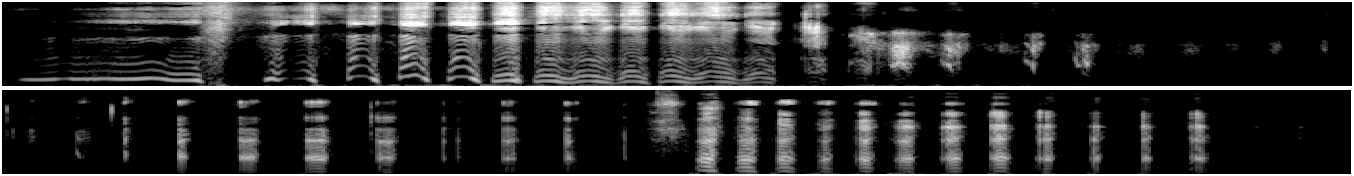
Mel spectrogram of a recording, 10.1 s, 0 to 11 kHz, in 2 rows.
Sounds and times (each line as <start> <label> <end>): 0.7 Evil Laugh 9.7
